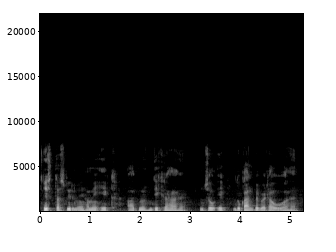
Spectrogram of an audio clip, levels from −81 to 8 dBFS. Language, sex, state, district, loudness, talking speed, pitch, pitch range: Hindi, male, West Bengal, Alipurduar, -23 LUFS, 180 wpm, 95 Hz, 85-100 Hz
